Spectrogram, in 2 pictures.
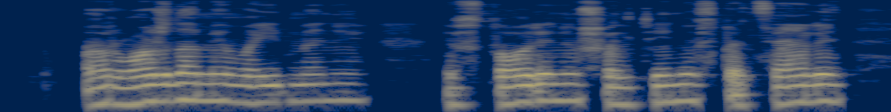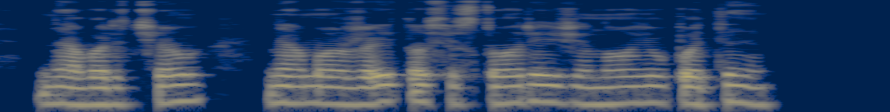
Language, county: Lithuanian, Panevėžys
